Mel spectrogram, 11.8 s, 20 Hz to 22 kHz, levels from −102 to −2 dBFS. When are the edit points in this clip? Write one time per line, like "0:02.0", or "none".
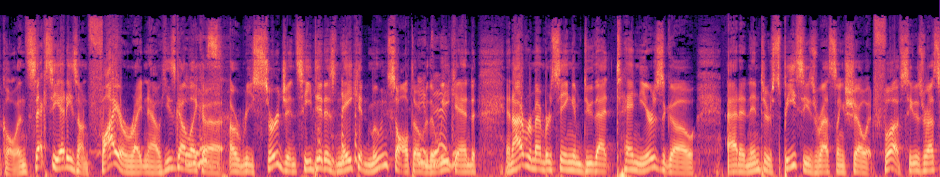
none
